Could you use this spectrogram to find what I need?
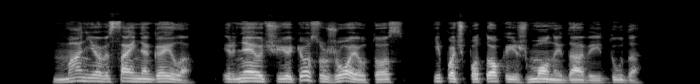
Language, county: Lithuanian, Kaunas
